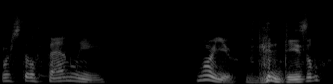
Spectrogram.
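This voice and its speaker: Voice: medium pitch, sing-song, measured pace, breathy edge. An actor playing a brash, slangy, easily exasperated teenage basketball player in a scripted drama. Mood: exasperated, teasing. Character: cocky teenage boy high school basketball player.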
